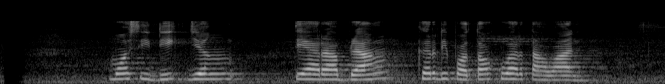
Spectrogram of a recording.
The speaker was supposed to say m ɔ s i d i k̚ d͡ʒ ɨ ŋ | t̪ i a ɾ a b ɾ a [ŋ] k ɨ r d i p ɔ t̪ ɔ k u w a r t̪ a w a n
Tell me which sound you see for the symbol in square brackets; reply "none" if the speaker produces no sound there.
ŋ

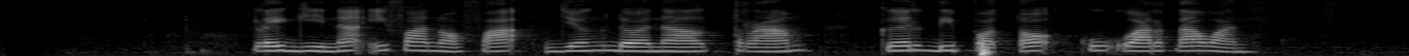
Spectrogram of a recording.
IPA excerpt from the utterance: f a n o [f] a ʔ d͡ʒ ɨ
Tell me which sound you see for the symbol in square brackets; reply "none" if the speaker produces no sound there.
f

